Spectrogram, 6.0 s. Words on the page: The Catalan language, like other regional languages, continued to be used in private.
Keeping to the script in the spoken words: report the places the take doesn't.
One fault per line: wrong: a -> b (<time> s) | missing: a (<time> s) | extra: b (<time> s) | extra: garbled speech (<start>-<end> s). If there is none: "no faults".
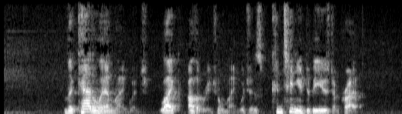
no faults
